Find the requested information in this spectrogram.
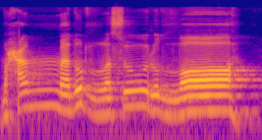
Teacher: پہلے ہا کے بعد میم ہے، میم مشدد ہے اور میم مشدد پر ہمیشہ غنہ ہوتا ہے تو یہاں پر غنہ کریں گے. آگے دال پر تنوین ہے، تنوین کے بعد را حروف یرملون میں سے آ رہا ہے اس لیے غنہ نہیں کریں گے کیونکہ را اور لام میں غنہ نہیں ہوتا. · سین کے بعد واو حروف مدہ میں سے ہے اس لیے اس کو ایک الف یعنی 2 حرکات کے برابر لمبا کر کے پڑھیں گے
